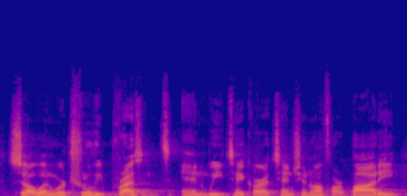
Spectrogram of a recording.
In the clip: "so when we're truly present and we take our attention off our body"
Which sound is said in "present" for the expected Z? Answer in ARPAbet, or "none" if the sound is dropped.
Z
